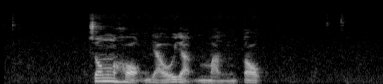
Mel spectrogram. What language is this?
Cantonese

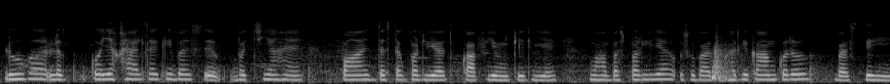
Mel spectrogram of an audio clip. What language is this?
Urdu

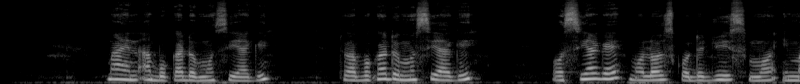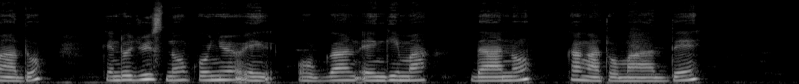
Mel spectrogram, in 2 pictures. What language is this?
Luo (Kenya and Tanzania)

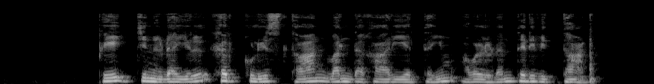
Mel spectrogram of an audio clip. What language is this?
Tamil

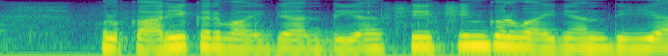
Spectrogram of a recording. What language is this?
Punjabi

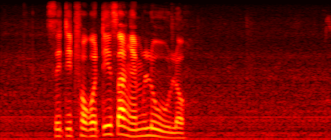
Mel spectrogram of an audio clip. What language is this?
Swati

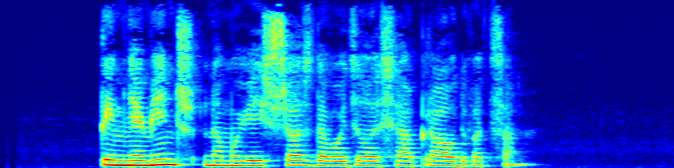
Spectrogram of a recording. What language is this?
Belarusian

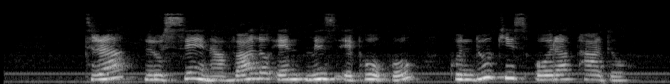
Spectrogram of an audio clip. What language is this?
Esperanto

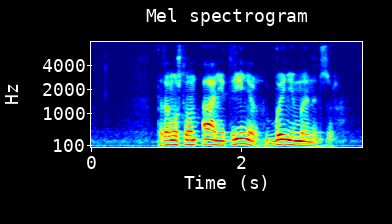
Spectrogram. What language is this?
Russian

